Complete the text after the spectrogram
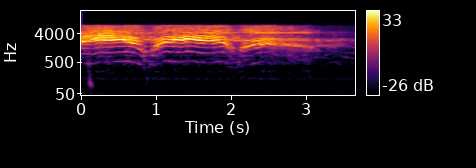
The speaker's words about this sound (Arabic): بيبص لقى الصنيع ناقص نصه، بيبص جنب الصنيع لقى القطه بتتألم بتموت.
